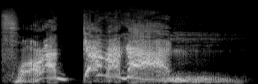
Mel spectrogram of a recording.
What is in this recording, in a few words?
Female Quilboar; Sangtusk; Kurtrus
